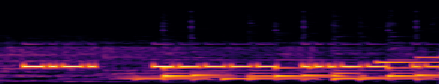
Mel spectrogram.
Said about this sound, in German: Oder durch Morsezeichen, und die waren immerhin schon elektrisch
